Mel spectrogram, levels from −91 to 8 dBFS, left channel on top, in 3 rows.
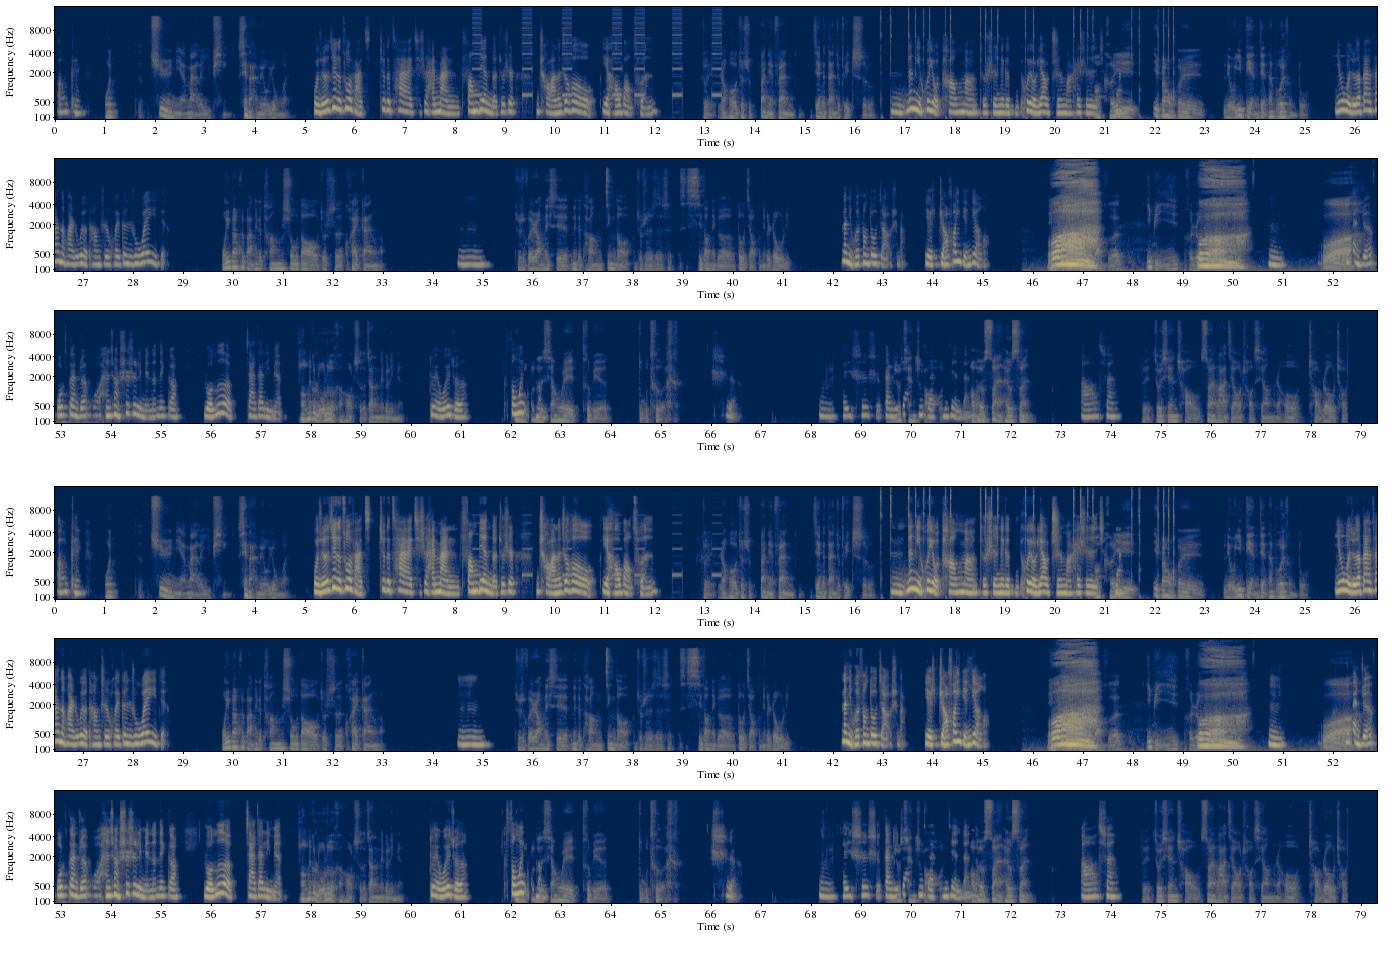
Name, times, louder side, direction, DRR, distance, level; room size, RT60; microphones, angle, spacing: voice 1, 0.1-0.6 5.2-9.3 9.6-12.1 16.7-20.9 21.2-21.4 25.6-28.7 34.5-35.1 42.2-43.4 43.8-45.1 50.7-51.1 52.3-55.4 55.9-56.4 56.7-57.4 60.4-61.2 62.0-62.6 66.0-66.5 68.2-71.4 73.4-74.2, right 5 dB, 75° right, 0.4 m, -29 dB
voice 2, 1.7-4.7 13.0-16.4 20.8-21.7 22.0-23.0 23.4-25.1 29.8-33.0 35.6-41.2 46.3-47.9 48.3-49.9 52.1-52.3 57.7-59.9 62.1-64.0 64.6-65.4 68.4-68.5 69.5-70.7 71.2-72.5 74.6-78.7, equal, 10° right, 3.5 m, -45 dB
sound 1, 8.3-8.5 9.3-9.6 10.1-10.3 11.1-11.8 12.3-12.6 13.1-13.3, left 4 dB, 65° left, 6.2 m, -46 dB
sound 2, 16.5-16.7 17.1-17.5 17.8-17.9 18.5-18.9 19.4-19.6 20.4-20.8 21.5-21.7 22.1-22.5, right 10 dB, 30° right, 0.7 m, -37 dB
sound 3, 46.3-47.3 49.3-50.3 51.8-52.4, left 1 dB, 10° left, 0.6 m, -23 dB
head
